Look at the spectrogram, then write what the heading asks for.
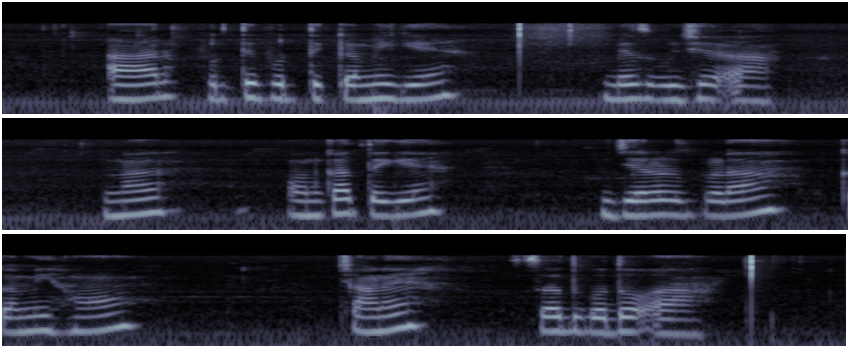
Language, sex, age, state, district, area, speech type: Santali, female, 30-45, Jharkhand, East Singhbhum, rural, spontaneous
